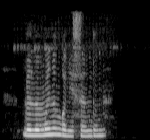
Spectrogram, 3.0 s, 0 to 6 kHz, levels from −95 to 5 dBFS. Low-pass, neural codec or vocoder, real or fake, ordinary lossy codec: 5.4 kHz; none; real; MP3, 48 kbps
